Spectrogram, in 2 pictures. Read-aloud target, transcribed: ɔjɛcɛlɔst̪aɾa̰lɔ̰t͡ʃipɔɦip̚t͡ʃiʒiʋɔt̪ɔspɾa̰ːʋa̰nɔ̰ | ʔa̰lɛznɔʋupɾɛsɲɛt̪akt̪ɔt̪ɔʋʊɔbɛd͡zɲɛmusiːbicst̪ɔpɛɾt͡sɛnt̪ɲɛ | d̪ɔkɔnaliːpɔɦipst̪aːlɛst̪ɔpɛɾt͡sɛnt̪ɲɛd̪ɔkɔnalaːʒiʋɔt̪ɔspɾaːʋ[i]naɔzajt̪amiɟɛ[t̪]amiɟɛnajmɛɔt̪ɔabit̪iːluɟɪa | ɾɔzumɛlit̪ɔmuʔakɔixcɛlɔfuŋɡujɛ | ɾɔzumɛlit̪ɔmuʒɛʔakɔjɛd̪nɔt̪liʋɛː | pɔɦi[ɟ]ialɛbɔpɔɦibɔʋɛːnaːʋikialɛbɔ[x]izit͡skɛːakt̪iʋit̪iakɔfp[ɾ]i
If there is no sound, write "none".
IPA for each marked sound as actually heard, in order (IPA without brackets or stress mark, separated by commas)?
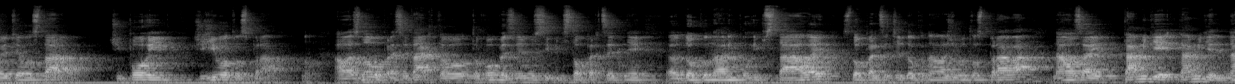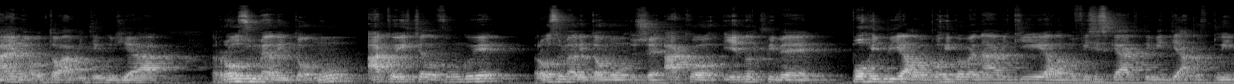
a, t̪, b, f, l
